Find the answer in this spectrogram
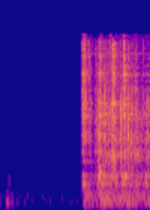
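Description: Close handling noise: a clattering rattle of small hard objects that starts about a second in and lasts about a second.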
